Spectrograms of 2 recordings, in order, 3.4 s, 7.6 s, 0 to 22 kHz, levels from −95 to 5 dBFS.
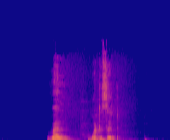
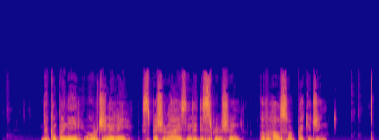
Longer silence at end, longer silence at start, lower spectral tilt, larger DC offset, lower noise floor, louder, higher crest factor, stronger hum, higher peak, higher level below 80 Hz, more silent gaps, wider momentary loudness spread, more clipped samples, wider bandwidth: second, 0.5 s vs 1.1 s; first, 0.95 s vs 0.8 s; about the same, -4 dB/octave vs -5 dB/octave; neither; first, under -90 dBFS vs -77 dBFS; second, -37 LUFS vs -20 LUFS; about the same, 22 dB vs 20 dB; neither; second, -20 dBFS vs 0 dBFS; second, -80 dBFS vs -40 dBFS; neither; first, 17 LU vs 13 LU; neither; first, 14.5 kHz vs 11 kHz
